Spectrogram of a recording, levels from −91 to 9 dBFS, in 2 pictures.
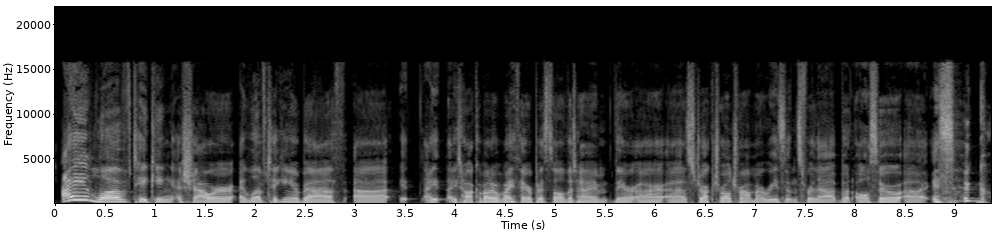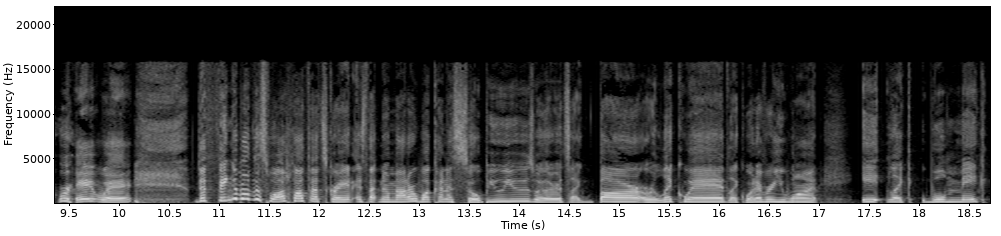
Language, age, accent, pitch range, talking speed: English, 20-39, American, 165-225 Hz, 220 wpm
